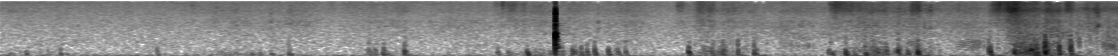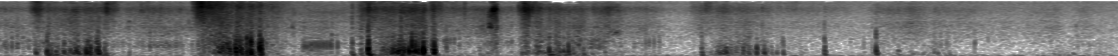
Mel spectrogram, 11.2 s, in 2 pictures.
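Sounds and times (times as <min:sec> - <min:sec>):
footsteps in snow: 0:03.4 - 0:11.1.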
